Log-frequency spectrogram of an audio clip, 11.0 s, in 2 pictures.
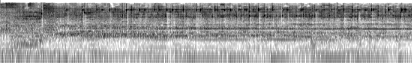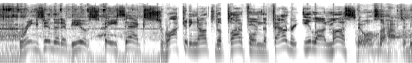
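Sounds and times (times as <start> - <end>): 
NASDAQ opening bell: 0.9 - 6.3
speech: 5.8 - 10.9.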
